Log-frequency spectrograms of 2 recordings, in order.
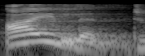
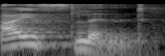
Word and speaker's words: island: Similarly, a part of the motor car chassis, then you already know the word island. We don't say Iceland.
